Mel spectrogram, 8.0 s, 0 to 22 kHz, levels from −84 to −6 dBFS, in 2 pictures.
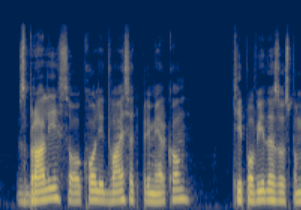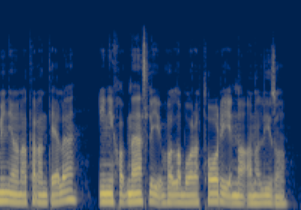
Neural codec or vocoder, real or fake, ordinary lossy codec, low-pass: codec, 44.1 kHz, 7.8 kbps, Pupu-Codec; fake; none; 14.4 kHz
